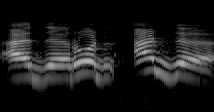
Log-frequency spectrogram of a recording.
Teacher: Jadi huruf ja, huruf jim juga dipantulkan termasuk pada qalqalah sugra ya. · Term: qalqalah sugro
